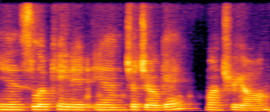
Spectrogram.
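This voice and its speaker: Light background noise runs beneath a woman talking at a moderate pace. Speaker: webinar host. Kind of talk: formal event introduction. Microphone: webcam.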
